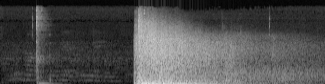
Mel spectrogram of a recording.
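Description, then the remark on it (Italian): A single loud cannon shot sound effect booms out after a brief click, its heavy blast rolling and slowly decaying over several seconds, with no voices present. “abbiamo dato un colpo di cannone in onore di Roma, perché probabilmente saluterà, se non saluterà adesso lo farà nei prossimi mesi probabilmente.”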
